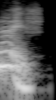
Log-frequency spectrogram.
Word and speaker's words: knife: mmm we have n but in this case we are going to use the silent letter pair KN so let's go ahead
